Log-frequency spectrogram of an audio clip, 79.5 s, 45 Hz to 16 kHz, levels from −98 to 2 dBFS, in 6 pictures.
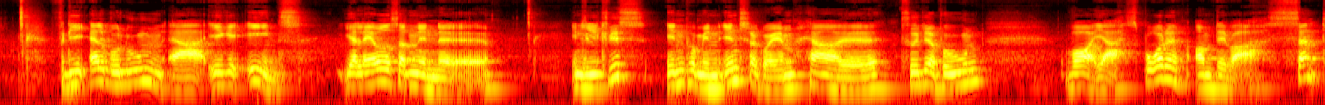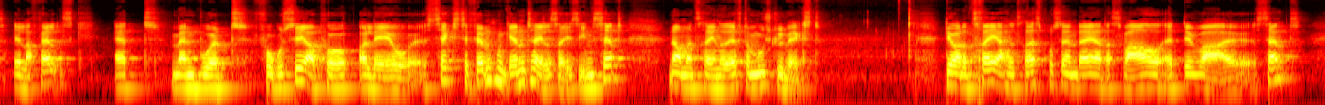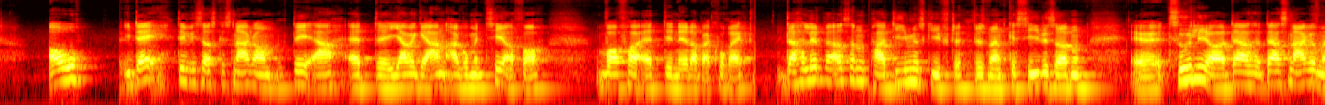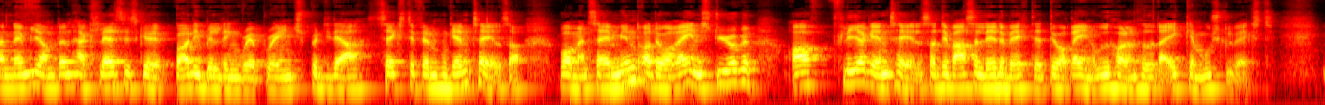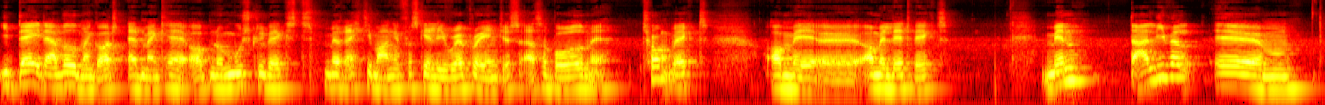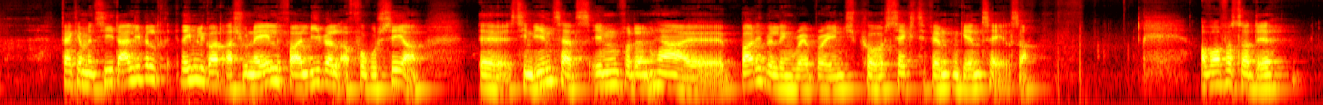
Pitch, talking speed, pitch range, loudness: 125 Hz, 155 wpm, 120-145 Hz, -21 LUFS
